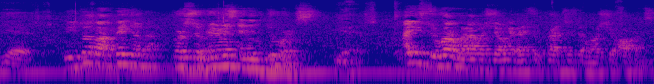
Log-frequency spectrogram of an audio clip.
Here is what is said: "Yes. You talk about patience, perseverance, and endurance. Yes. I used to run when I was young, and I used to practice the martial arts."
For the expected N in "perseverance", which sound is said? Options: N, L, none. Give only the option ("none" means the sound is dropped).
N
